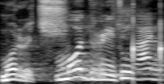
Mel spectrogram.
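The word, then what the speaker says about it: Modrić: Modric Was named as the best player of the World Cup when he received the Golden Ball Award.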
